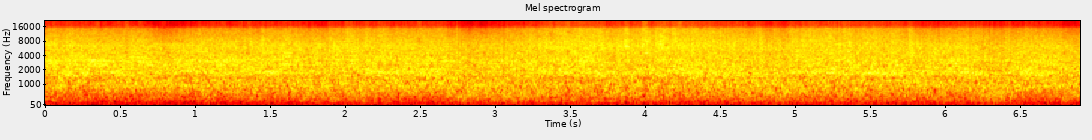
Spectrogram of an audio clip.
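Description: Express train's passenger coaches passing at speed close beside the track: a loud, steady rush of wheel and wind noise, so loud it overloads the microphone into distortion.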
